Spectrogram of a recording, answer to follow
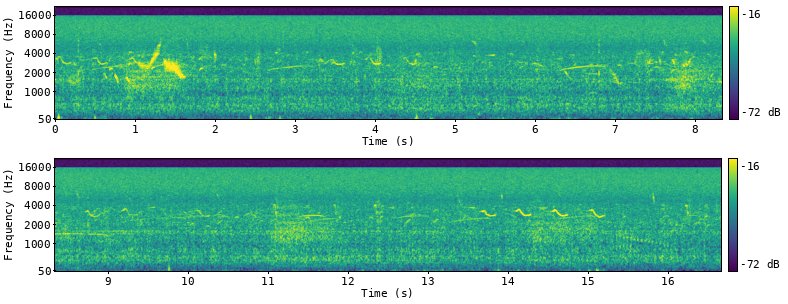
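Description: Faint open-air ambience: scattered short chirps of small birds, a few at a time, over a steady low wind rumble.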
